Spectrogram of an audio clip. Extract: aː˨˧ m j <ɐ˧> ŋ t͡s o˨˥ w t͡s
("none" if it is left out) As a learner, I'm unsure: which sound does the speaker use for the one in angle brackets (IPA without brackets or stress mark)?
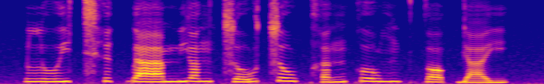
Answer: ɐ˧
